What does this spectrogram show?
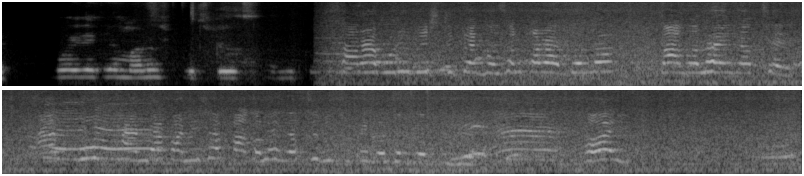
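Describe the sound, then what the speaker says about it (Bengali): Rain starts suddenly after a quiet moment and becomes a steady, heavy rushing wash. People, including a child, talk over it throughout. "বৃষ্টি হচ্ছে আর মেঘ বৃষ্টি"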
